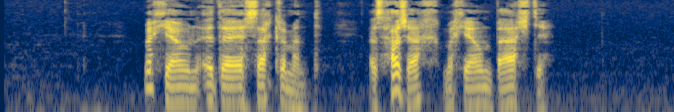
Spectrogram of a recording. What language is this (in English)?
Manx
